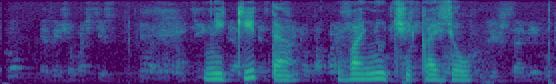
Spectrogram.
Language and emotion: Russian, angry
